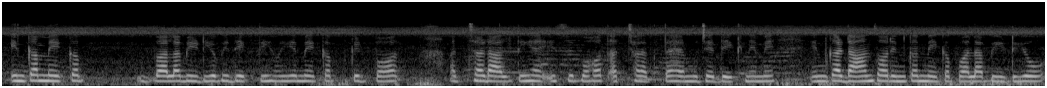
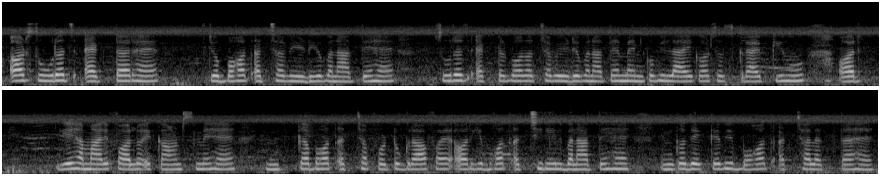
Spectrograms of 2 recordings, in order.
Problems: none marked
